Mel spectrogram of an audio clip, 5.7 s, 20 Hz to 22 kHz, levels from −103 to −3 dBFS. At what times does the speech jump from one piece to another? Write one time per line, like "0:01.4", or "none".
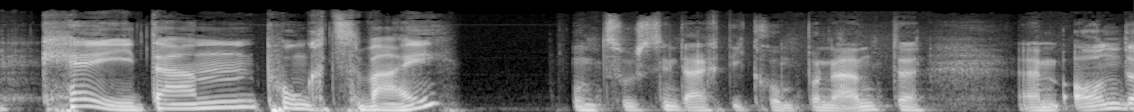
0:02.8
